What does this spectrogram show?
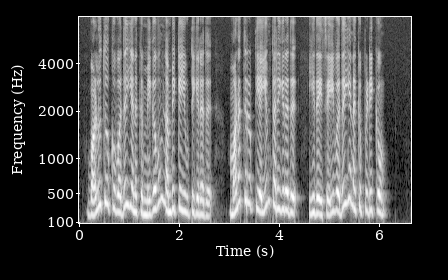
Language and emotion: Tamil, happy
